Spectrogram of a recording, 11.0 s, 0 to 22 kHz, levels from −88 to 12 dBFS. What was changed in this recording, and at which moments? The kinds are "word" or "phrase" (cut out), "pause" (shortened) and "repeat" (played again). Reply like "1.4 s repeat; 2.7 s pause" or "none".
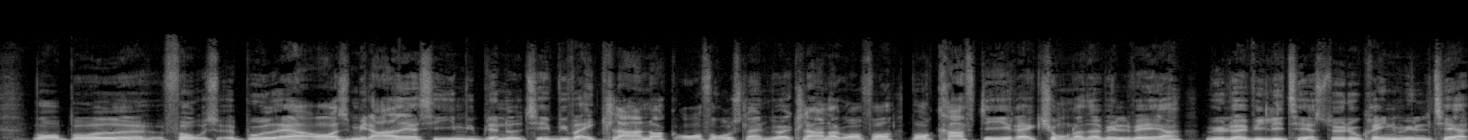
6.8 s pause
